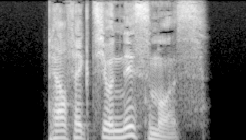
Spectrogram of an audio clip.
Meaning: perfectionism
- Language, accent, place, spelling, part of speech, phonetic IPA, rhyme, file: German, Germany, Berlin, Perfektionismus, noun, [pɛʁfɛkt͡si̯oˈnɪsmʊs], -ɪsmʊs, De-Perfektionismus.ogg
